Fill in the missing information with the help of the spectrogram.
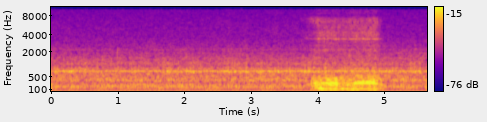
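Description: One short, rattling snore from a sleeping dog near the end, over steady room noise.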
